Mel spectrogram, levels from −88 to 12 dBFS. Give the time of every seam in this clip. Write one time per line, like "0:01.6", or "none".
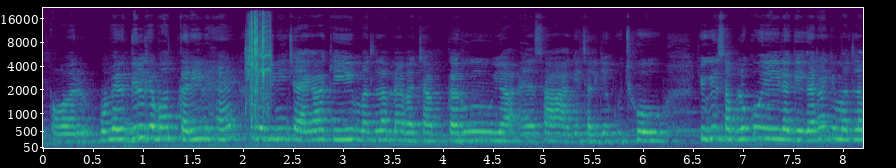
0:02.1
